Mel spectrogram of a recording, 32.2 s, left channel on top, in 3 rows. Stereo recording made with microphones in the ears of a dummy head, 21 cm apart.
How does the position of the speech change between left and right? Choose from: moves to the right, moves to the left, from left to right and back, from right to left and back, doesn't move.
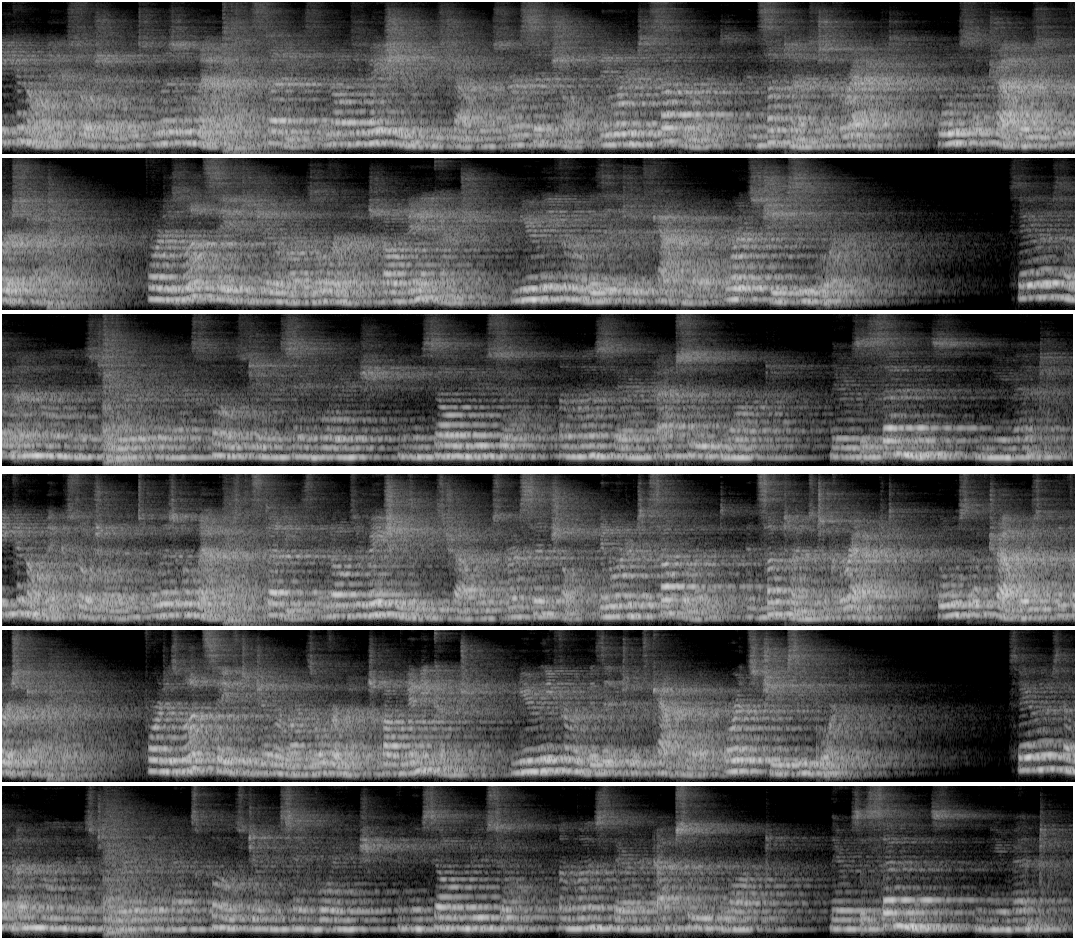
doesn't move.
